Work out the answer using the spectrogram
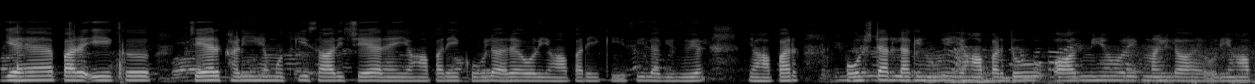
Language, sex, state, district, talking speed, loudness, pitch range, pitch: Hindi, male, Chhattisgarh, Raigarh, 190 wpm, -30 LUFS, 170-185 Hz, 180 Hz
